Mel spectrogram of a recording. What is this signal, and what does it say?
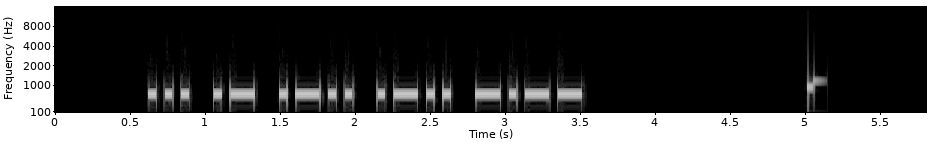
Morse code, heard as a keyed tone, about 22 wpm, 700 Hz. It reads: SALLY
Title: USA Common Names - Max 5 Letters - 22wpm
